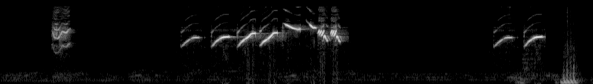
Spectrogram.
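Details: A male Double-collared Seedeater of the "flautado" song type sings quick, clear upslurred whistles in short bursts against a female calling, with a brief high chip at the start and a soft thump at the end.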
